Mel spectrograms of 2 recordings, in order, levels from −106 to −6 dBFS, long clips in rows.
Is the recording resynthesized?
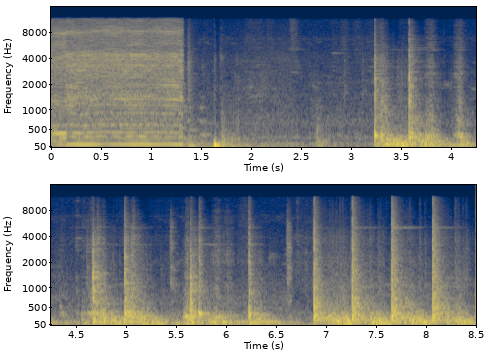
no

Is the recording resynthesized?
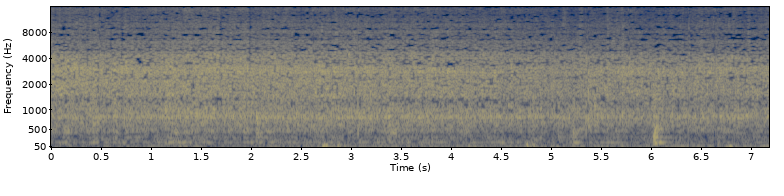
no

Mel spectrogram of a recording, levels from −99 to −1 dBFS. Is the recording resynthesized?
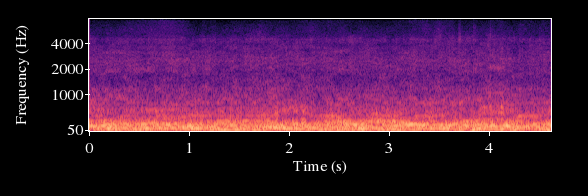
yes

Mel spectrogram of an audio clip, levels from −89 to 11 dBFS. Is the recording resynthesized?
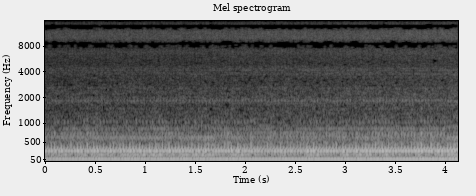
no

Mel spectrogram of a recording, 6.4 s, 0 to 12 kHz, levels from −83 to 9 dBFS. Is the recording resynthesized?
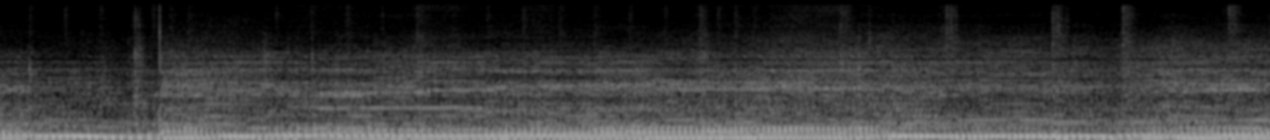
yes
